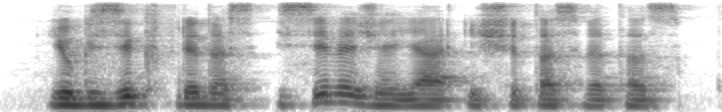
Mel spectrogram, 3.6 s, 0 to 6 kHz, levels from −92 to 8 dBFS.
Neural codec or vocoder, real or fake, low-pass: none; real; 5.4 kHz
